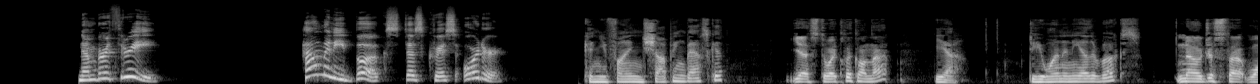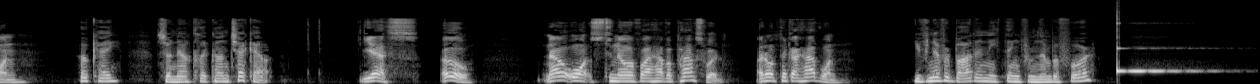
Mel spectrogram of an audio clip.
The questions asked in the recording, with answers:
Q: How many books does Chris order?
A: The answer is 1.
